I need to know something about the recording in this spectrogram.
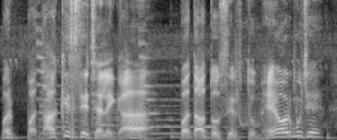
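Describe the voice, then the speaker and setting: A man's voice: mid-range voice, big pitch swings, moderate pace, over music, close to an everyday voice. A man voicing a clever, mischievous village husband in a cartoon story, with a sly, theatrical delivery. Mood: mock-serious. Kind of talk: animated cartoon story acting.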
